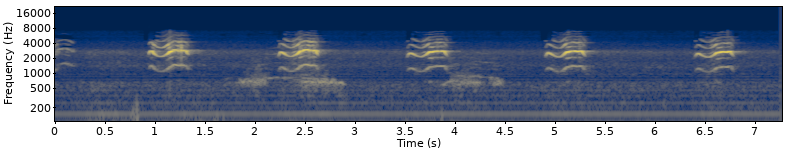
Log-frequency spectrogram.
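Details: Tawny owls near an owl box give five evenly spaced, quavering two-part calls, roughly every 1.4 seconds, with a softer lower wavering note twice and a steady background hum.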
